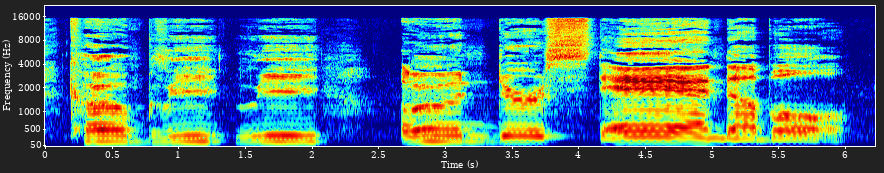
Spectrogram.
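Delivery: slow, deliberate, each word laid out one by one. Commenting on someone taking down his video, repeating the phrase, said slowly. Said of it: "I'll say it slow again".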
